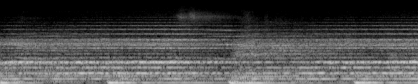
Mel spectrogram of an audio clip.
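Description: Solemn choral music: voices holding long sustained chords over a deep bass note that swells and drops back about every second.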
